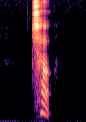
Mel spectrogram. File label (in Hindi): "छ" "cha", Hindi; hindi script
